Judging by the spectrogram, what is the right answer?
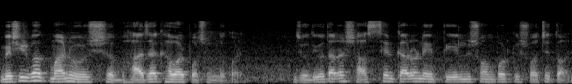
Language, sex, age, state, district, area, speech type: Bengali, male, 18-30, West Bengal, Howrah, urban, spontaneous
